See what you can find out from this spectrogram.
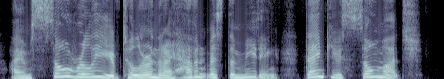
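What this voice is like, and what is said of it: Sweet, syrupy voice. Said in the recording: “in my sweetest voice”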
